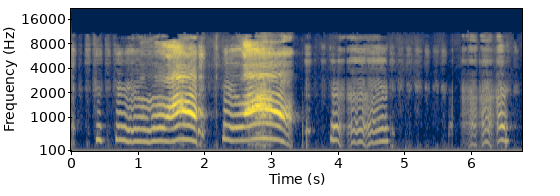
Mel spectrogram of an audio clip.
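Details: Infant crying.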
